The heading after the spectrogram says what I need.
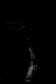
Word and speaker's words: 小: That's a character, pronounce 小, by itself, little.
